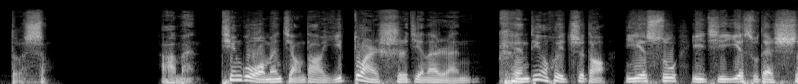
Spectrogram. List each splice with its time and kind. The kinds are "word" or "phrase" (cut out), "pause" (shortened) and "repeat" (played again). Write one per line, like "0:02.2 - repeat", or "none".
0:02.1 - pause
0:04.9 - pause
0:06.1 - pause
